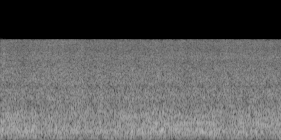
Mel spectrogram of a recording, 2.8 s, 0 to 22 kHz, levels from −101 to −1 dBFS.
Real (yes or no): yes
